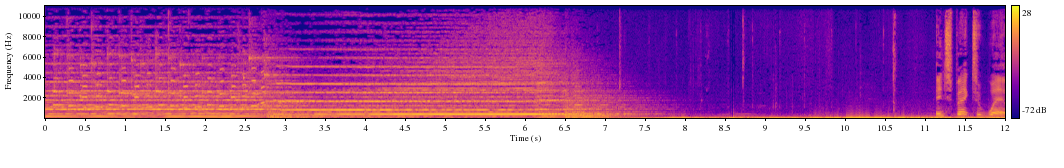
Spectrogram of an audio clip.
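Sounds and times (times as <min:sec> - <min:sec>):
loud deep rumble: 0:06.8 - 0:12.0.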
